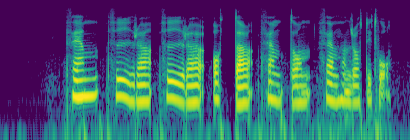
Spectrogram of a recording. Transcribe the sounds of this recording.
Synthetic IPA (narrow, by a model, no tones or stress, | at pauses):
fɛmfyːɾafyːɾaʔɔt̪ːafɛmt̪ɔnfɛmɦɵnd̪ɾaɔt̪ːɪt̪ʰv̥o̰ː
